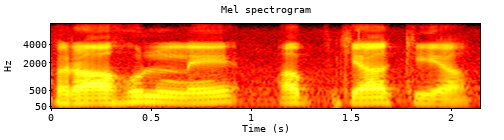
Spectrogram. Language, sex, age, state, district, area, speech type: Urdu, male, 18-30, Delhi, South Delhi, urban, read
